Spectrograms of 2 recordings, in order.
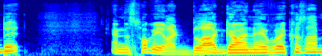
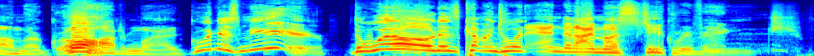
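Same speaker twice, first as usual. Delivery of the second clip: loud, drawn-out theatrical despair; mock melodrama; 2 semitones higher, 7 dB louder than usual. Mocking bad guys upset over their own brother, hammed-up melodrama. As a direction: declaim it like a ham actor vowing vengeance. Mocking villains' overblown grief.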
